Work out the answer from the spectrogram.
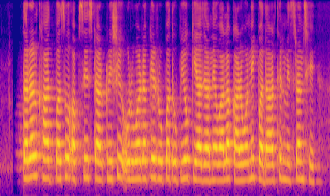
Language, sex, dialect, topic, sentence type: Magahi, female, Northeastern/Surjapuri, agriculture, statement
